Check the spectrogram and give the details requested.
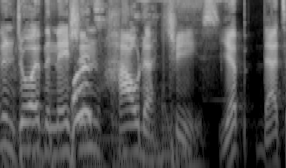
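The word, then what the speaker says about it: Gouda: and the pride and joy of the nation how to cheese yep that's how you pronounce it guys oh and keep in mind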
